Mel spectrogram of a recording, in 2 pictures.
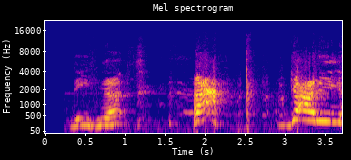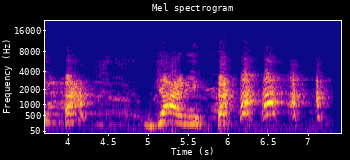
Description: Deez Nuts Meme Sound Effect sound effects free download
